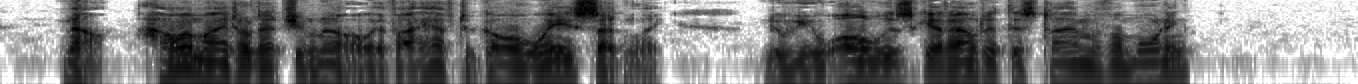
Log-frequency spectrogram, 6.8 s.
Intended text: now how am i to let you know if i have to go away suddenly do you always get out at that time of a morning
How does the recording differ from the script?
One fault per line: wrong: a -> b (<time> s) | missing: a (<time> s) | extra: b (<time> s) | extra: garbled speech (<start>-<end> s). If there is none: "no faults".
wrong: that -> this (5.0 s)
